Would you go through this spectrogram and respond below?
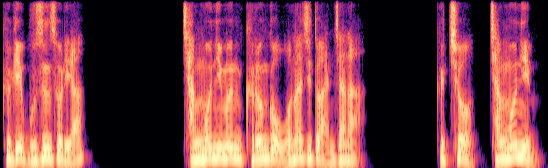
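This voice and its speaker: A man's voice: a little high, moderate pace, no echo, lightly acted. An actor plays an annoyed young husband, a man who brushes others off. He speaks with a dismissive edge. The audio drama recording is dry and slightly dull. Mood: defensive. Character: irritated, dismissive young husband and son-in-law. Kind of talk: Korean audio drama dialogue.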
